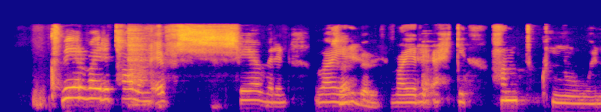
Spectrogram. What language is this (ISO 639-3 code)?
isl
